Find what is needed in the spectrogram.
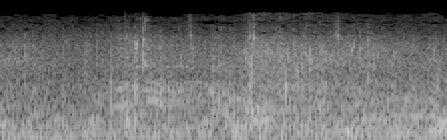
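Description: Water splashing and sloshing in a swimming pool as swimmers move through it, with indistinct voices in the background.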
